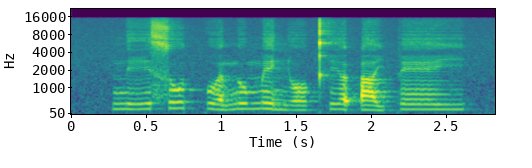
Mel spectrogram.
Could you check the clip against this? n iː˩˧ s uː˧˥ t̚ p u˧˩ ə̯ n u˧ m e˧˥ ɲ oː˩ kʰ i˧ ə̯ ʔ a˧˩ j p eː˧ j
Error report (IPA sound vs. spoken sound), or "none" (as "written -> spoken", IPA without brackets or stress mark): e˧˥ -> e˥˨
